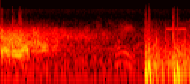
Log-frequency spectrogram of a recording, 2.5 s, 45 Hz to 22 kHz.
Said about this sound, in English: Take a listen to an unmanaged sonic boom. This one from the Space Shuttle Discovery on its way to a landing, when it was something like 45 miles away and way up in the stratosphere.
